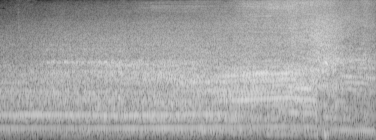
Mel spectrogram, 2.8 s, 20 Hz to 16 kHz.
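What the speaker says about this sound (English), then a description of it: "Yes, this is how the acceleration of the H2 feels." A Kawasaki Ninja H2 supercharged motorcycle accelerates hard, its loud engine a steady, rising whine with rich tonal harmonics, close and continuous throughout.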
